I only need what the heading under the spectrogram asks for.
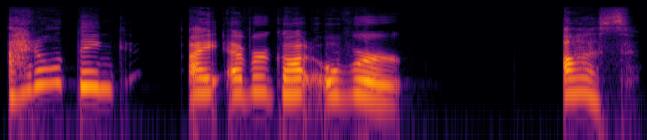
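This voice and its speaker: Lady reading doing a teary flustered young woman, high-ish and strained, dry close audio. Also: expressive, moderate pace, fairly bright tone, dry recording. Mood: upset. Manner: emotional, tearful outbursts.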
